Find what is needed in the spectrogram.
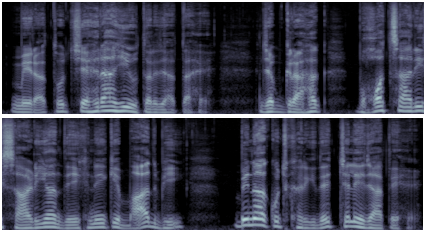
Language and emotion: Hindi, sad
